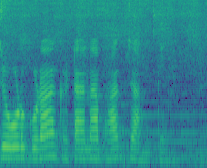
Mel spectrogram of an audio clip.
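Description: A woman's voice over a steady background hiss.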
